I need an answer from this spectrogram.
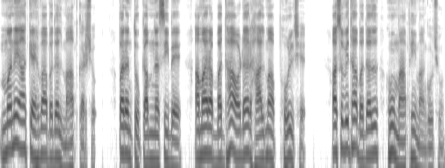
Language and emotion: Gujarati, sad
